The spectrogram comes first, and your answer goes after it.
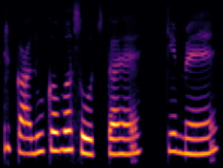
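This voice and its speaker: Slow-paced woman narrating children's stories. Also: sits high, steady tone, darkish tone. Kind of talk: scripted children's story narration. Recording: muffled lo-fi audio with echo.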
